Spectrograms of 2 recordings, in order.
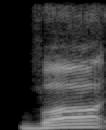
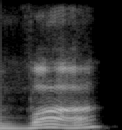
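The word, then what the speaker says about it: و: Va is also a thin letter, meaning it will be pronounced with a thin sound with an empty mouth.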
